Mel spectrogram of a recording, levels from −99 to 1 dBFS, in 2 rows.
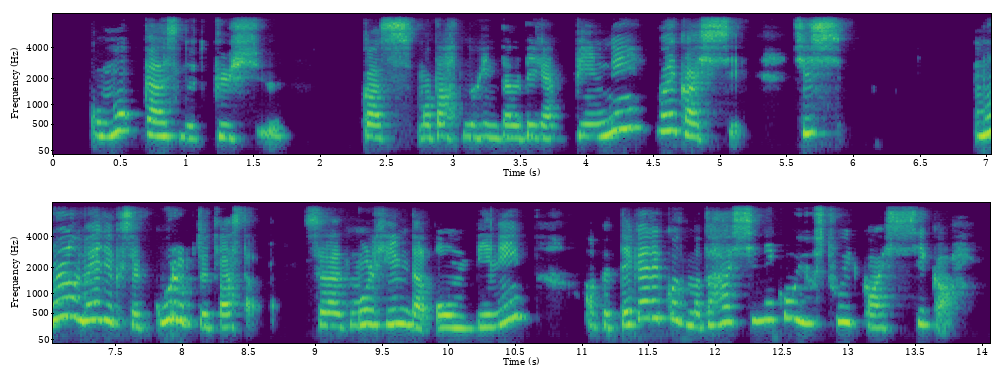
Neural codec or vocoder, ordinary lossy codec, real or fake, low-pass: none; none; real; 7.2 kHz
